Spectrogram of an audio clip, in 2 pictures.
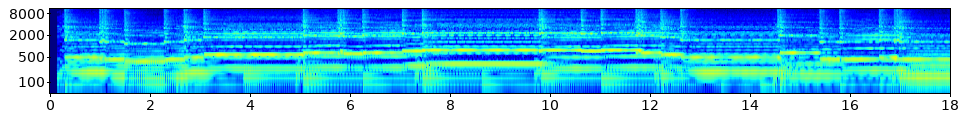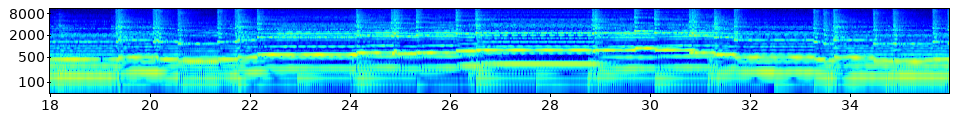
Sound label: lullaby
